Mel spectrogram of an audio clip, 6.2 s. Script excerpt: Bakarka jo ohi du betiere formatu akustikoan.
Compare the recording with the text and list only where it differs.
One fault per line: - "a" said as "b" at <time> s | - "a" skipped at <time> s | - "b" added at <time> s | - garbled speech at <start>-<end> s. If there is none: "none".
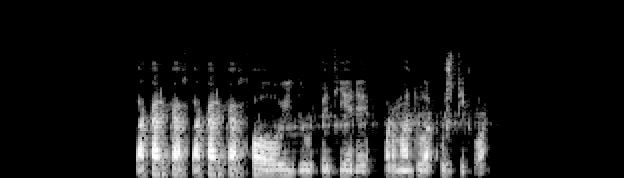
- "bakarka" added at 1.9 s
